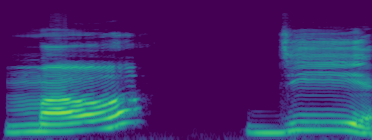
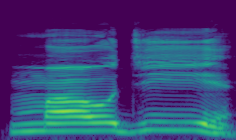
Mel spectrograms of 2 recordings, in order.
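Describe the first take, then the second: First: मौजी split into मौ, long pause, जी; syllable by syllable. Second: Mauji as one drawn-out word; syllables joined. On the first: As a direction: stretch मौ upward, pause, then a falling जी. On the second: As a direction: blend मौ and जी without a pause. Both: Shown as a demonstration. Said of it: "तो मिलके बन जाएगा".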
